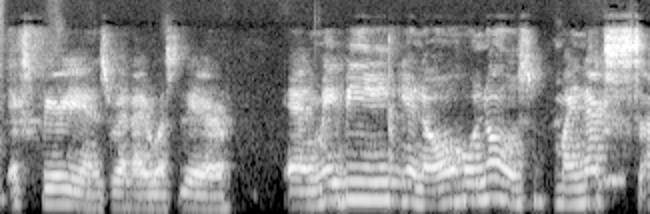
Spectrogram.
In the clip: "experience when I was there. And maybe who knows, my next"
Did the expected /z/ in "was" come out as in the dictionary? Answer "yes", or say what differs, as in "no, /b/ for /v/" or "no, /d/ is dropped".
no, /s/ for /z/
